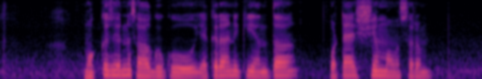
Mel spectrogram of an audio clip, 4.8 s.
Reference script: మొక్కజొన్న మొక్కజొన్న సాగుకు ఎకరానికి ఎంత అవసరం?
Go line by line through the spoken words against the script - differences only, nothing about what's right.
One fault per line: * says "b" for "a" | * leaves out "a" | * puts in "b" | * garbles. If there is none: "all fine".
* leaves out "మొక్కజొన్న"
* puts in "పోటాస్సియం"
